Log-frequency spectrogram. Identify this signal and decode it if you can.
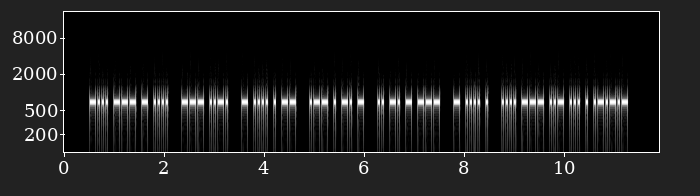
Morse code, heard as a keyed tone, about 32 wpm, 700 Hz. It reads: BOTH OF THEM WENT INTO THE HOUSE.
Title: Sentences from Top 1000 Words - Review Part 1 - 30wpm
